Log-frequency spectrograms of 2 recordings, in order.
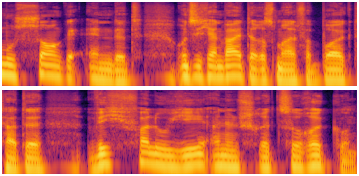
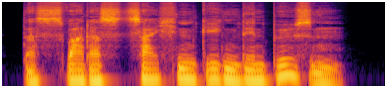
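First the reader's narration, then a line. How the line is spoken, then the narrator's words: Whisper while walking. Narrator (German): flüsterte Kolaou Elm im Gehen zu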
